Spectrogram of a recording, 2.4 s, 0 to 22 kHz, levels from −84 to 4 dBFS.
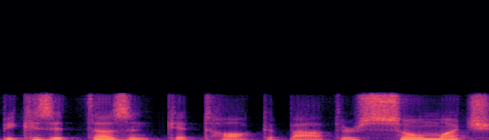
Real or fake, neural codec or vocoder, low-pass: fake; codec, 16 kHz, 0.2 kbps, FocalCodec; 7.2 kHz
